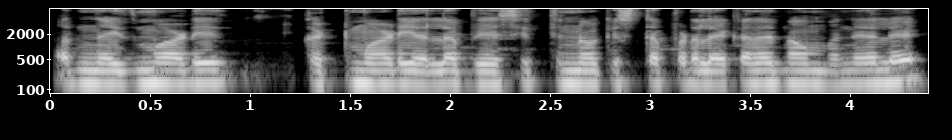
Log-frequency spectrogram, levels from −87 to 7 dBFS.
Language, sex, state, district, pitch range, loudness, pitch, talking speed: Kannada, male, Karnataka, Chamarajanagar, 135-140 Hz, -15 LUFS, 140 Hz, 175 wpm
